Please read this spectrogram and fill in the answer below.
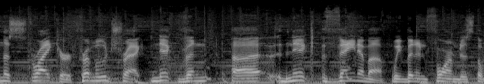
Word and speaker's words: Venema: We brought in the striker from Utrecht, Nick Venema, we've been informed is the way to say his name.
